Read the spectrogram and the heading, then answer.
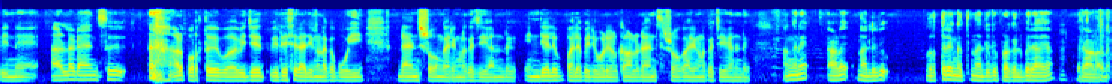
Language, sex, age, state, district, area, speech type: Malayalam, male, 60+, Kerala, Palakkad, rural, spontaneous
